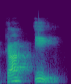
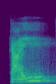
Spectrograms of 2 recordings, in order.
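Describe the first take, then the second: First: "K-I" as two separate syllables, ka and i; split into syllables. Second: Said in the usual way. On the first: Shown as a demonstration. Teacher showing students the hiatus, split into syllables. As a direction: break "K-I" apart between the two vowels. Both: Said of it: "son dos sílabas diferentes".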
